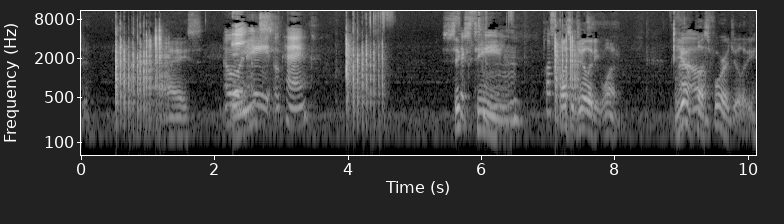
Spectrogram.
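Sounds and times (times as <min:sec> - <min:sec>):
dice rolled by hand on a hard tabletop: 0:00.5 - 0:01.4, 0:04.0 - 0:04.6, 0:07.1 - 0:07.6
speech: 0:01.4 - 0:03.6, 0:05.6 - 0:08.2, 0:08.9 - 0:10.1.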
